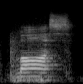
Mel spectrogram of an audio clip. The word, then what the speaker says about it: Maas: Well, we know how you pronounce it. Ready? Sarah J. Maas. Maas.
